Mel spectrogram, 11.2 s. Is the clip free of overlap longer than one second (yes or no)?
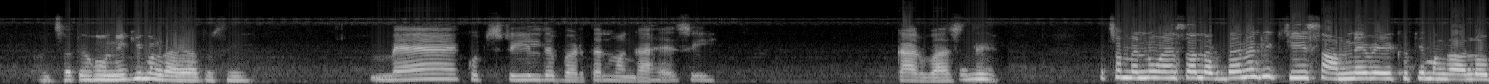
yes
